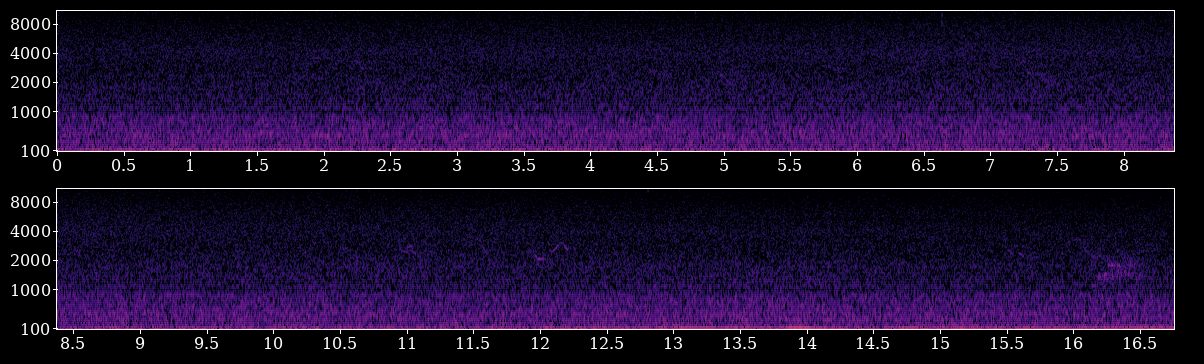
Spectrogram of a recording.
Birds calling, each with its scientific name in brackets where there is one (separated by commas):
Red-bellied Woodpecker (Melanerpes carolinus), American Robin (Turdus migratorius)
